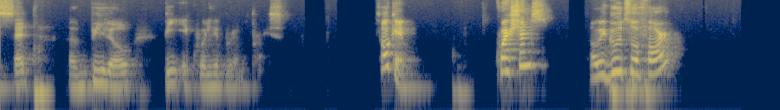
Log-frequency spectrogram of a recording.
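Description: A young man speaks calmly through a microphone, as on an online lecture.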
